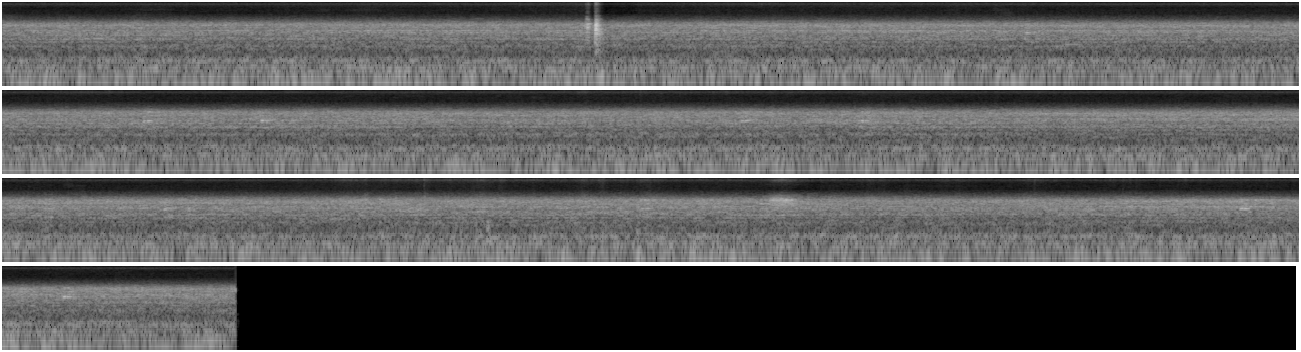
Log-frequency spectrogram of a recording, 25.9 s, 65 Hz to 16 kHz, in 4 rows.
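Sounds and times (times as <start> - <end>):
car road and engine noise: 0.0 - 20.6.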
